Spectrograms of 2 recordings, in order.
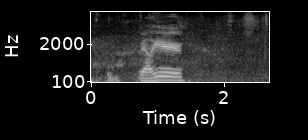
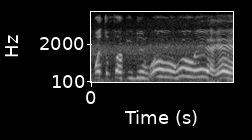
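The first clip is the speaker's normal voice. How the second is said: mocking freak-out; 12 semitones higher than usual. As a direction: squeal it like he's losing it.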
